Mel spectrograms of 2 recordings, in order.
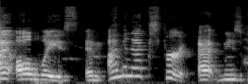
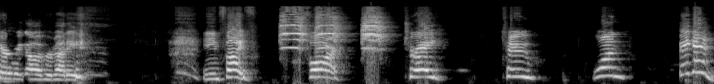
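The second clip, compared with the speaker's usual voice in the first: fake Irish accent, higher and louder; 9 semitones higher, 6 dB louder than usual. Starting a thirty-minute countdown for everybody in a put-on irish accent. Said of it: "I'm getting in the Irish accent now".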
